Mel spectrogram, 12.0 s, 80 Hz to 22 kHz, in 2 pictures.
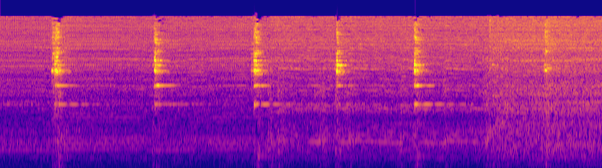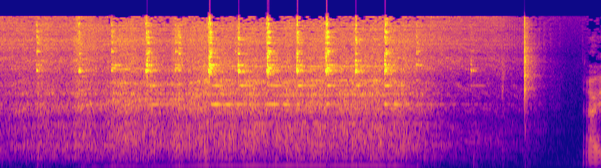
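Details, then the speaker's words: Previously repainted KitchenAid Model 3B stand mixer with aluminum bowl, first run before restoration: sharp metallic clinks about once a second, quickening as motor hum rises; whip hitting the bowl, needs height adjustment. "it does run. It needs a little adjustment because the whipper is hitting the bowl,"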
